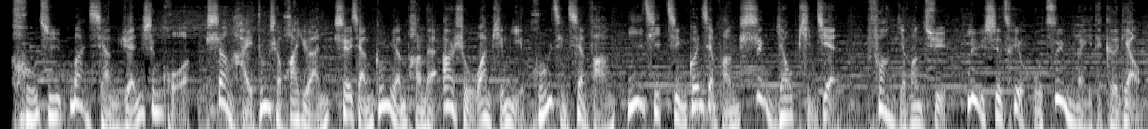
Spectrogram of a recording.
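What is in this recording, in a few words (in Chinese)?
男国大音-年轻-品质-激情; 房产; 广告配音; 翠湖合成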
